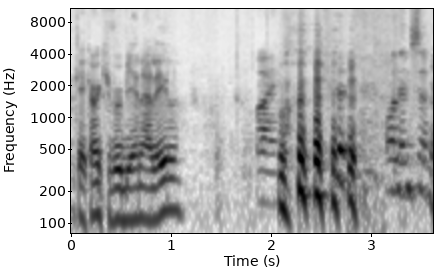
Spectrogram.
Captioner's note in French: rire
